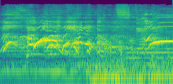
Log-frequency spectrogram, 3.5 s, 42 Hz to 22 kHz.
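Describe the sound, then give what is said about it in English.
A crowd of voices in a room cheers and laughs together, congratulating Katniss Everdeen of District 12 on her score of 11, in a loud, steady din, with excited shouts and rising whoops above the babble throughout. “Most everyone in the room is cheering, congratulating Katniss”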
